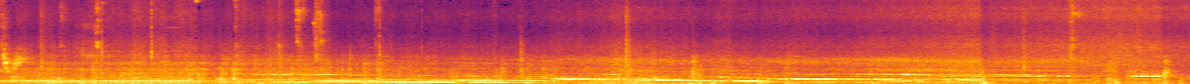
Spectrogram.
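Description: A train rolls along the tracks with a steady rumble and slows down.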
